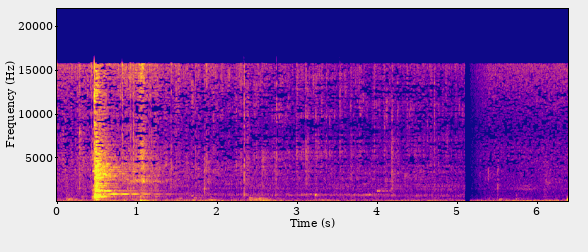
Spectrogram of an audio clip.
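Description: Oil sizzling softly on a hot tawa under mini pizza bases, fading gradually. About half a second in there is a sharp clink that rings briefly, and the sound drops out for an instant near the end.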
